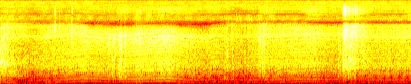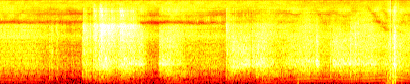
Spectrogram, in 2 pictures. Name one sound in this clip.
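A vehicle engine hums and revs as it drives.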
